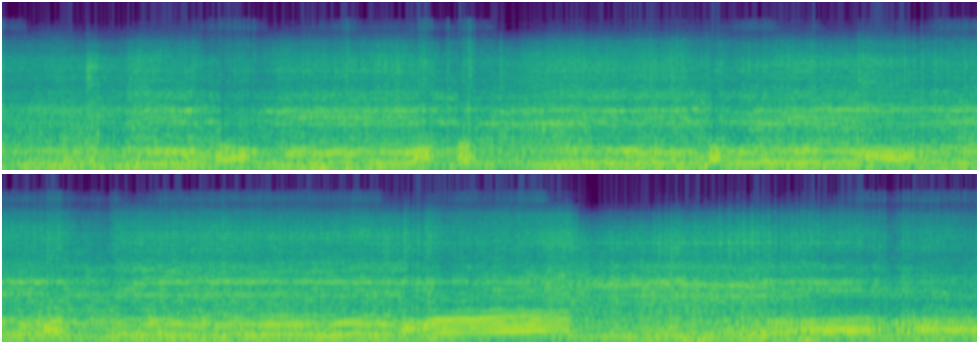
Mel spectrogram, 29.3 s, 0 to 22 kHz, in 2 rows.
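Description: Yamaha YZ250 two-stroke single-cylinder dirt bike engine running under changing throttle while riding a dirt trail, the revs rising and falling. About 21 seconds in, it revs up sharply for a couple of seconds, then drops back.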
